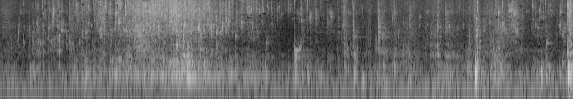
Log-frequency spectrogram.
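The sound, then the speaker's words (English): Water sloshes and splashes as clothes are washed by hand in a wash bowl, with a swelling surge of rushing water early on, then irregular splashes, trickles and drips. “So I did one of a sort of wash bowl, and I'm washing clothes by hand.”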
